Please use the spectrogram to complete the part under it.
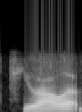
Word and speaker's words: Puyallup: And to Penny, I think it's Salm from Puyallup, Washington. And by the way, Charlie, you pronounce Puyallup much better than I did when I first moved here 22 years ago.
